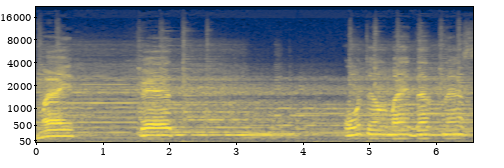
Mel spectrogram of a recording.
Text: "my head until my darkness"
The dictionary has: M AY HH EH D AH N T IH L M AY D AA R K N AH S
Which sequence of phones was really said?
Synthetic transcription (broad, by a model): M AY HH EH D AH T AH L M AY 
